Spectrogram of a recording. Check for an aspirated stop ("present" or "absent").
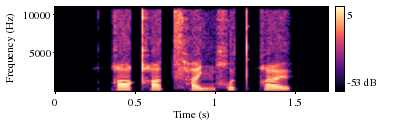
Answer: present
